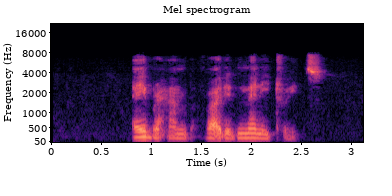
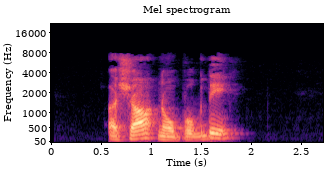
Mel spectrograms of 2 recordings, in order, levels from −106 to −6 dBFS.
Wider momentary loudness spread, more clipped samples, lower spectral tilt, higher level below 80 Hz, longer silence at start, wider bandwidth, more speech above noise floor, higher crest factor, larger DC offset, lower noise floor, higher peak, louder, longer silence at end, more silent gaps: second, 9 LU vs 14 LU; neither; second, -4 dB/octave vs -6.5 dB/octave; second, -64 dBFS vs -56 dBFS; first, 0.8 s vs 0.6 s; about the same, 8 kHz vs 8 kHz; second, 46 dB vs 66 dB; about the same, 20 dB vs 20 dB; neither; second, -79 dBFS vs -85 dBFS; second, -16 dBFS vs -2 dBFS; second, -34 LUFS vs -19 LUFS; second, 0.4 s vs 0.95 s; neither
